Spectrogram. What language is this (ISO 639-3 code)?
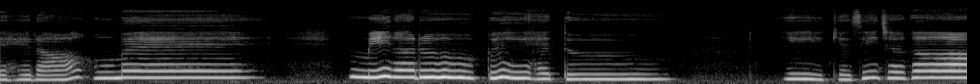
hin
